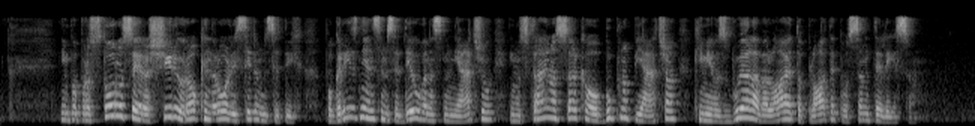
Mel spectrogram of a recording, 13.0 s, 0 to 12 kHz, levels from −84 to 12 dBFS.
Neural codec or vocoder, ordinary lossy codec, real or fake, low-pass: none; none; real; 7.2 kHz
